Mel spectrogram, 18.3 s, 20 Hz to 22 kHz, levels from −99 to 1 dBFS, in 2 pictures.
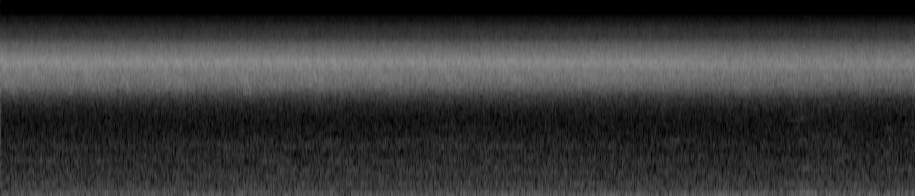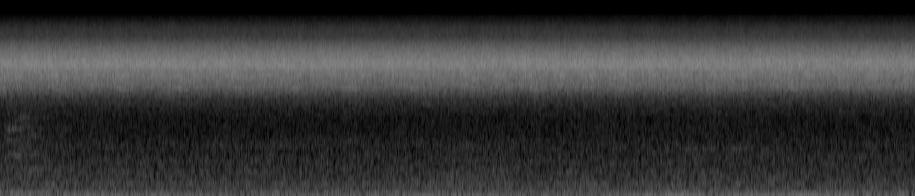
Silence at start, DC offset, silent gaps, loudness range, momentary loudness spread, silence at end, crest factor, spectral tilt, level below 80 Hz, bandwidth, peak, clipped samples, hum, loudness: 0 s; under 0.1%; none; 2 LU; 3 LU; 0 s; 16 dB; 2.5 dB/octave; -70 dBFS; 16 kHz; -22 dBFS; under 0.1%; none; -35 LUFS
